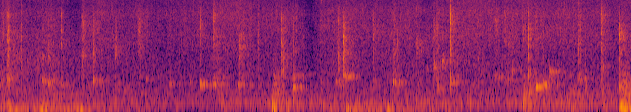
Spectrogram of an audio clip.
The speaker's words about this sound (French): La pluie est là, dit le rhinocéros.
